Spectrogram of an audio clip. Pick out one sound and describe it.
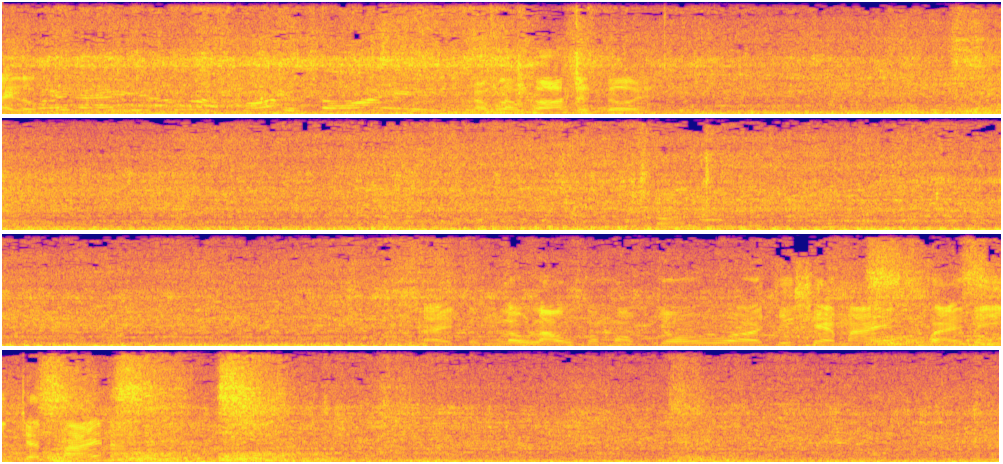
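Motorbike engines rumble nearby.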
